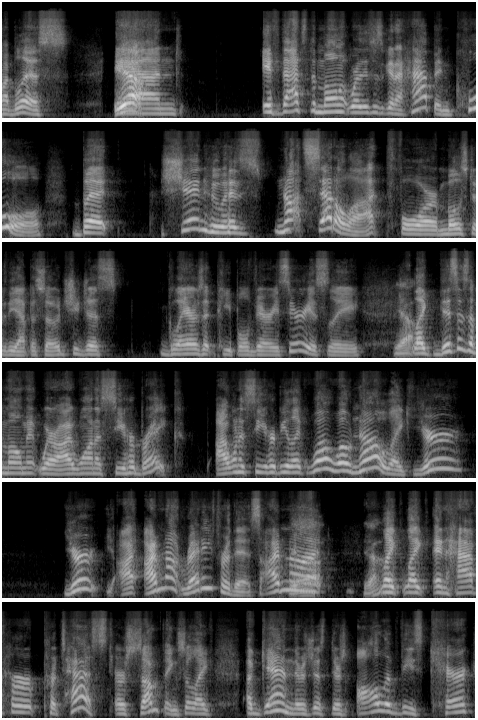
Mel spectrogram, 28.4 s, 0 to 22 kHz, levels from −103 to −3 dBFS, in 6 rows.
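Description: Listening closely to the speech in this recording, nothing stood out as a technical fault at any point.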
